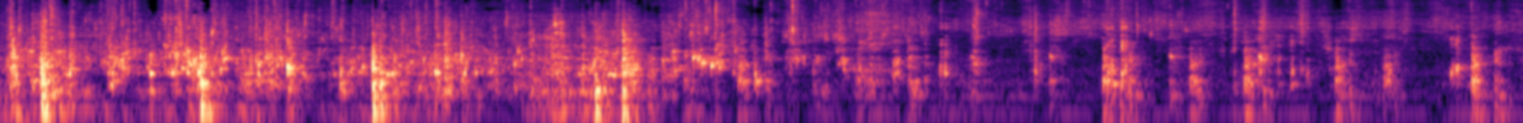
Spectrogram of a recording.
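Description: Dishes being washed by hand, with a ladle set to soak in chili-tinged dishwater and a large pot's lid handled: continuous sloshing and splashing water mixed with many small clinks and knocks, no voices.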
